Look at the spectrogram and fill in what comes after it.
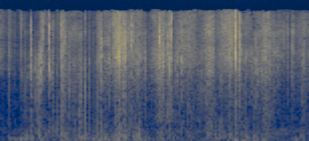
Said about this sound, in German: Sie blättern in der Zeitung und surfen im Internet.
